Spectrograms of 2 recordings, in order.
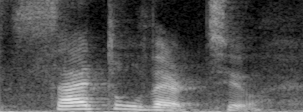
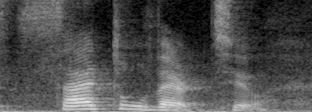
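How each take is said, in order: First: The double L sounds like TL. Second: The same.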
